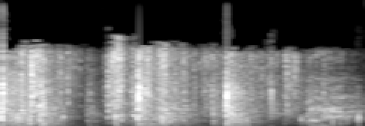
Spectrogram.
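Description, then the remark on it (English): A locked wooden door is forced open: a few heavy, irregular thuds and cracks with splintering wood, followed by a short voiced sound at the end. “Door's locked. I'll bust it in.”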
